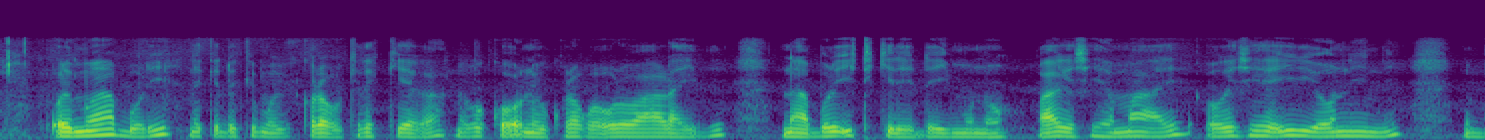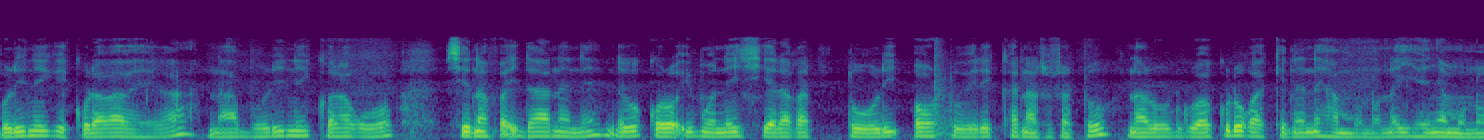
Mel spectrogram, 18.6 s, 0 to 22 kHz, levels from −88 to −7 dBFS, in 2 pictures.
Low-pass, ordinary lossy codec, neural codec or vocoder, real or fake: 7.2 kHz; none; none; real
